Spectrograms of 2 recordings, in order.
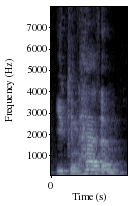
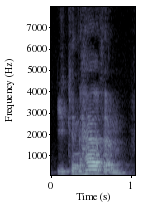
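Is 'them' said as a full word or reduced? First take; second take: reduced; reduced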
